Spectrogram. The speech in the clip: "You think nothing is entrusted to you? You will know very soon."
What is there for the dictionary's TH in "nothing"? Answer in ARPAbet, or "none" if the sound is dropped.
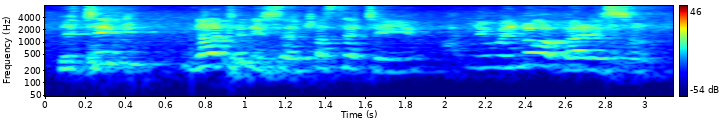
T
